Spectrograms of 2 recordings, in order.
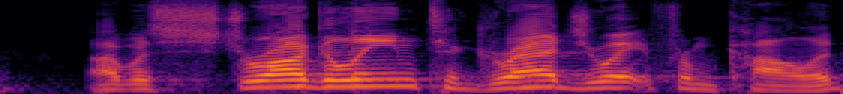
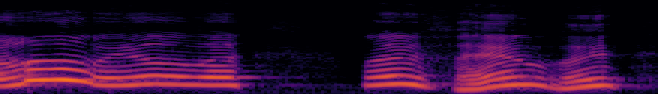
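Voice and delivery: whiny mocking voice, softer; mock whining; 6 semitones higher, 5 dB quieter than usual. Preacher mocking his whiny younger self. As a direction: imitate his own moaning past self. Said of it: "I was whining and I was moaning".

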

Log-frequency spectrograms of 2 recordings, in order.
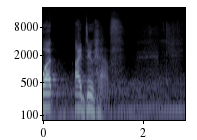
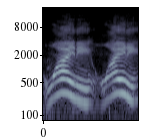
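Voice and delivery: high, nasally whine, drawn out; demonstrated nasal whining; whiny; 5 semitones higher, slower than usual. Shown as a demonstration. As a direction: say it in the whine it describes. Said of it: "it's, it's nasally".

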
